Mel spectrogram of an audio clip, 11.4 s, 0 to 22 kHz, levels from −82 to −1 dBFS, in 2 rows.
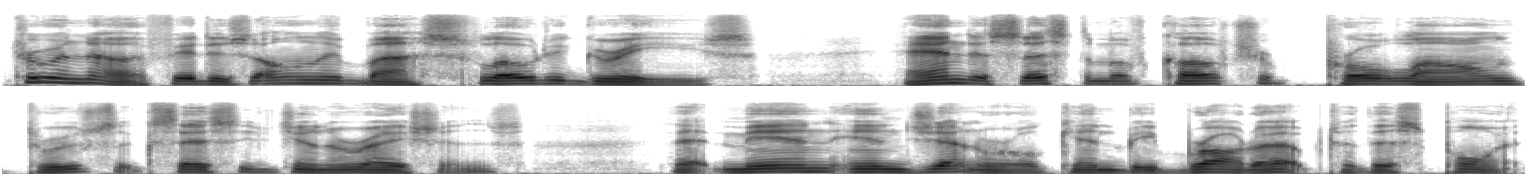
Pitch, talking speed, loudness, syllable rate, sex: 120 Hz, 145 wpm, -17 LUFS, 4.3 syllables/s, male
